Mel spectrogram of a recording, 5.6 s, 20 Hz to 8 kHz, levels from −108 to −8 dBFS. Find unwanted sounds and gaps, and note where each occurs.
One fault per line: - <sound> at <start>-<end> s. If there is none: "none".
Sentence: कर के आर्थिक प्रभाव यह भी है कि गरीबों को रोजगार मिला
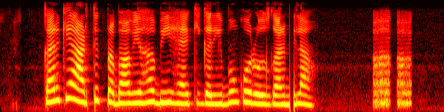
- dropout at 3.6-3.7 s
- laugh at 4.7-5.1 s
